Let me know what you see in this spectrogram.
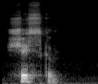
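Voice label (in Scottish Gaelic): "seasgan", Scottish Gaelic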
